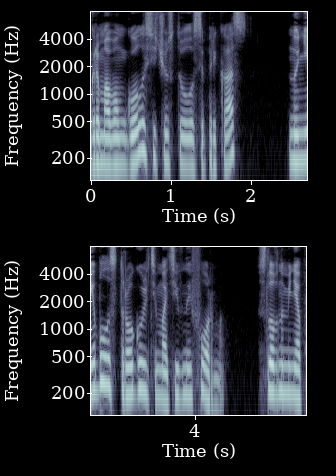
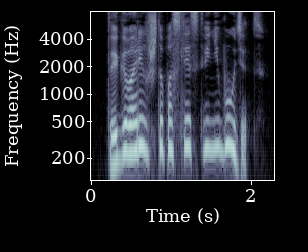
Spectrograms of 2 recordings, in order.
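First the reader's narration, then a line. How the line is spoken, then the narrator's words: Gentle tone, man. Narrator (Russian): ласковым тоном начал мужчина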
